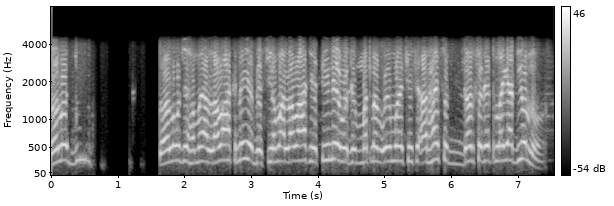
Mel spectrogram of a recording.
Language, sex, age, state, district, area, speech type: Maithili, male, 18-30, Bihar, Darbhanga, rural, conversation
